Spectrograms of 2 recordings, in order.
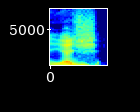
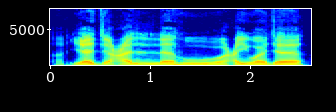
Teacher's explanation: Maka jim tu kita jangan ada angin yang terlebih.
